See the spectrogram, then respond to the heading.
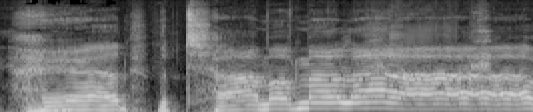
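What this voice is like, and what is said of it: Singing in a deep voice. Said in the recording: “with the deep voice.”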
